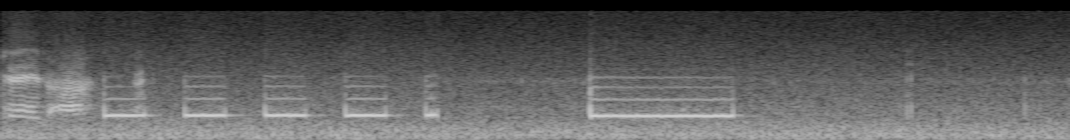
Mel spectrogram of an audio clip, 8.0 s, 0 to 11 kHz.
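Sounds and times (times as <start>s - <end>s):
speech: 0.0s - 1.4s
telephone busy tone after a call was cut off: 0.8s - 3.3s, 4.4s - 5.6s.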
